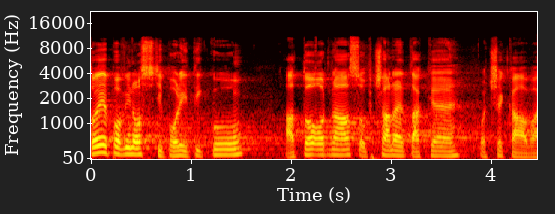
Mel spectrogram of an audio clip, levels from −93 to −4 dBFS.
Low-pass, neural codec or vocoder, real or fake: 10.8 kHz; none; real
